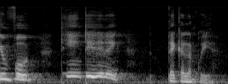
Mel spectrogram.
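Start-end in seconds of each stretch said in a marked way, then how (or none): 1.7-2.2 imitated low, soft aside; lower, softer "hold on" to the listener; composed aside. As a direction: drop out of the crying into a quiet excuse. Crying caller pauses for phone.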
